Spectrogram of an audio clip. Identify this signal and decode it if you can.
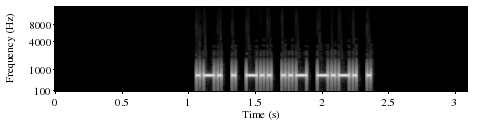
Morse code, heard as a keyed tone, about 44 wpm, 700 Hz. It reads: REDUCE
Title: ED Suffix - Top 100 Words with Base Words 45wpm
